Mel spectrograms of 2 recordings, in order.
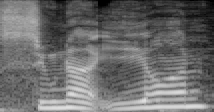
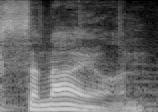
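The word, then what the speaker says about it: Sunaion: people call this level the Battle of Sunnah Yellin yeah I don't know it's battle of Senayan and if you thought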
